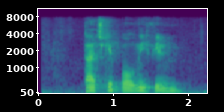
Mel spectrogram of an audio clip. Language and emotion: Russian, neutral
